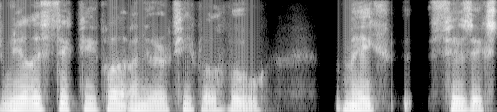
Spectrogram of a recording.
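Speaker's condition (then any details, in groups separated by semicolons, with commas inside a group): Parkinson's; must move about during interview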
